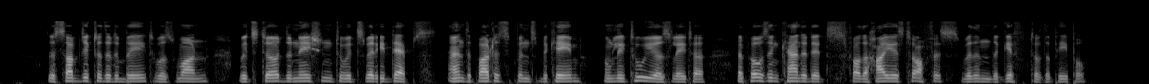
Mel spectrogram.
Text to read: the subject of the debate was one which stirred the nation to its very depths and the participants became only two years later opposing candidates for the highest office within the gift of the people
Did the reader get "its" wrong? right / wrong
right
